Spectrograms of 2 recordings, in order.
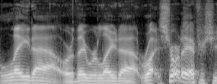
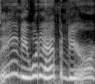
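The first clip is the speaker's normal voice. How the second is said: squeaky, very high-pitched put-on voice. Speaker retelling a scene with Andy, Aunt B impression. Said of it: "I loved your impression of Aunt B".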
